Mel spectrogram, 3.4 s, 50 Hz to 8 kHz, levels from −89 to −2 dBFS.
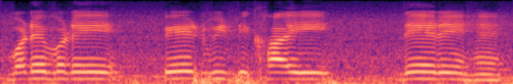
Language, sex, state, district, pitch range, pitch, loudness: Hindi, female, Haryana, Jhajjar, 230-240 Hz, 235 Hz, -15 LUFS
